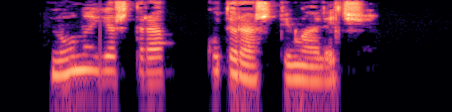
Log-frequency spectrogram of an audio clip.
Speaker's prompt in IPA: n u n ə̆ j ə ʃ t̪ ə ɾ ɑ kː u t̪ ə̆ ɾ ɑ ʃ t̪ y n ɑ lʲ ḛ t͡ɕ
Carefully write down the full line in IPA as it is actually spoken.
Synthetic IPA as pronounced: n u n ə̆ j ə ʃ t̪ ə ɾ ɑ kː u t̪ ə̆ ɾ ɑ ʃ t̪ y ŋ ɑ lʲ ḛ t͡ɕ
